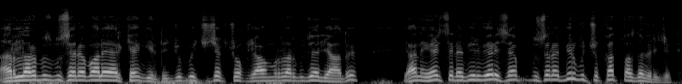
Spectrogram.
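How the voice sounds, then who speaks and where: With a dark, mellow tone, a man talks at a very fast pace, the sound dry with no echo and the background quiet. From Turkey. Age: 70s. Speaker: beekeeper. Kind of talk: interview answers. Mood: pleased, upbeat. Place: open country. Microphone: handheld.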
